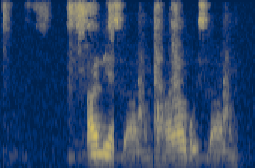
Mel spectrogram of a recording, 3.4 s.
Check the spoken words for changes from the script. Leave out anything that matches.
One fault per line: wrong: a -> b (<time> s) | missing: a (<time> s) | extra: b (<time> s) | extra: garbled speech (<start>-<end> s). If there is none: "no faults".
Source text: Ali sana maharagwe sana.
no faults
